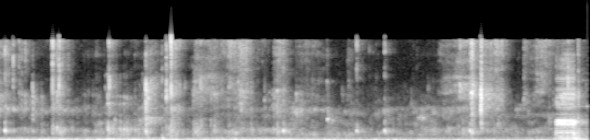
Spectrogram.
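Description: Low rumble of a car inside its cabin as it rolls slowly through a waterlogged, rubble-strewn road, with scattered irregular crackles and splashes from the tyres in water and debris. A brief pitched tone sounds near the end.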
